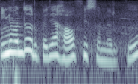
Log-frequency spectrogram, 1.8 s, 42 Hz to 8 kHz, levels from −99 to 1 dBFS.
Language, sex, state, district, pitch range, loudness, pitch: Tamil, female, Tamil Nadu, Chennai, 200-280 Hz, -16 LUFS, 245 Hz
